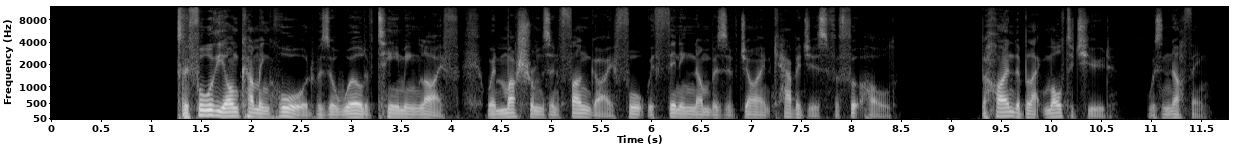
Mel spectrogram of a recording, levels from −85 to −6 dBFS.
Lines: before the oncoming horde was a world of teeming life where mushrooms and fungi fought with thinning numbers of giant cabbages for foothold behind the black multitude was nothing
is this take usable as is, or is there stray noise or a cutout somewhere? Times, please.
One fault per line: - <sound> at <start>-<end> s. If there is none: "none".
none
